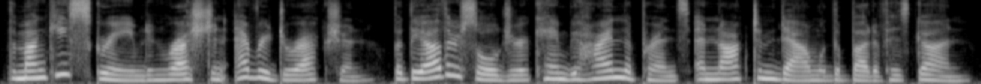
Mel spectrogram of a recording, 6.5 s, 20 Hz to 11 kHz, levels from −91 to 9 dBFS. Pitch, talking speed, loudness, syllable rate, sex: 225 Hz, 240 wpm, -19 LUFS, 5.9 syllables/s, female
